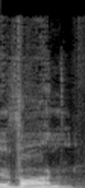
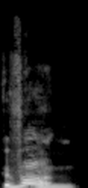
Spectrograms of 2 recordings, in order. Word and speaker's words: Ivan: In this podcast, we're talking to Ivan. It's Ivan, right? Not Ivan. Yes, Ivan.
